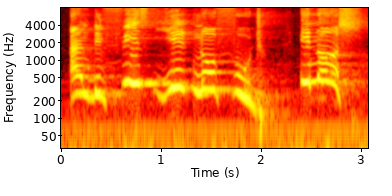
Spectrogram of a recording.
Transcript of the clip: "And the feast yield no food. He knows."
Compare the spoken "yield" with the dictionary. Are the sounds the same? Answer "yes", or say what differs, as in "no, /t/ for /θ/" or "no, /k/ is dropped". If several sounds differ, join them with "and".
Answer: yes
